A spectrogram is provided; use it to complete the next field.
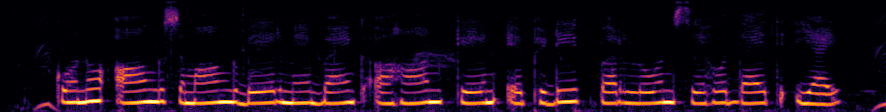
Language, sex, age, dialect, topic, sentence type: Maithili, female, 25-30, Bajjika, banking, statement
